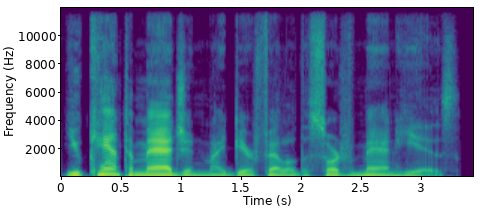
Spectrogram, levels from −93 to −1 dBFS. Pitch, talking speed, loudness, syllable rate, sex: 105 Hz, 210 wpm, -21 LUFS, 4.9 syllables/s, male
